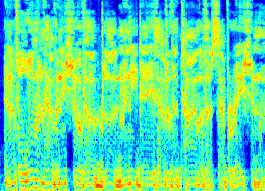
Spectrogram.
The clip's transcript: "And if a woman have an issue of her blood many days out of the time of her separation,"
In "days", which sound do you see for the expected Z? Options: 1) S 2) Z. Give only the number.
2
